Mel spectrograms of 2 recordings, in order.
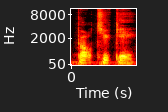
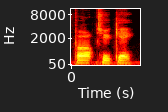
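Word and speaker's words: portugais: espanol Spanish espanol Portuguese portug notice I'm not pronouncing the S portug Portuguese portug Portuguese portug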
